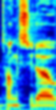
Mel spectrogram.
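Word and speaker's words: Tang Soo Do: who coined the term Tung Sudo, which was just the Korean pronunciation of Karate Do, Tung Sudo being Korean.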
